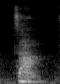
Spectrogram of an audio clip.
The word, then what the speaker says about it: 斬: まずはそのザンについてのお話から始めていきたいと思います。ザン。車辺に金と書いて切ると読む漢字のザンですね。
